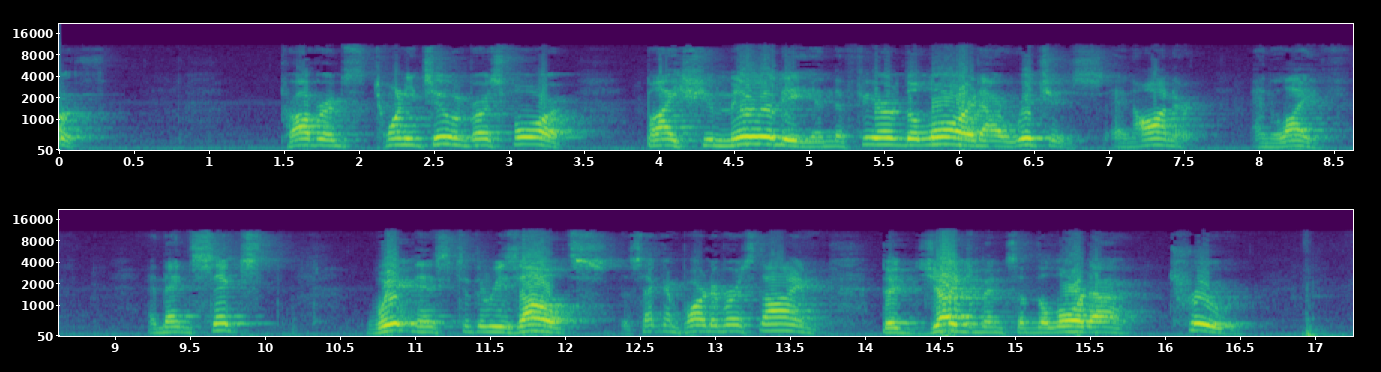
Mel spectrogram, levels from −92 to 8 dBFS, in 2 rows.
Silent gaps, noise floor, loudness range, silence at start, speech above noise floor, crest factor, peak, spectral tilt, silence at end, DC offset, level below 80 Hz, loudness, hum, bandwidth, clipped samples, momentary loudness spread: none; -45 dBFS; 7 LU; 0 s; 35 dB; 12 dB; 0 dBFS; -5 dB/octave; 0.25 s; under 0.1%; -42 dBFS; -10 LUFS; none; 11.5 kHz; 0.3%; 16 LU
